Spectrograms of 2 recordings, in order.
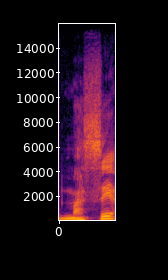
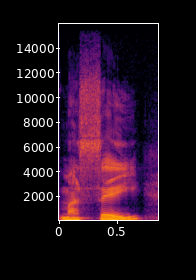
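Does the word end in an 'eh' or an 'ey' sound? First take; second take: eh; ey. First: The word ends in a plain 'eh' vowel. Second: The word ends in an 'ey' glide. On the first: The speaker calls it right. "solo se conoce como Masé" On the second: The speaker calls it wrong. "algunos dicen Masei"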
